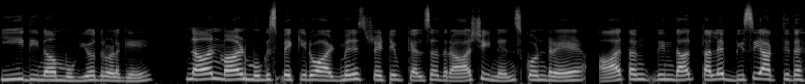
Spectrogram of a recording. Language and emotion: Kannada, fearful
